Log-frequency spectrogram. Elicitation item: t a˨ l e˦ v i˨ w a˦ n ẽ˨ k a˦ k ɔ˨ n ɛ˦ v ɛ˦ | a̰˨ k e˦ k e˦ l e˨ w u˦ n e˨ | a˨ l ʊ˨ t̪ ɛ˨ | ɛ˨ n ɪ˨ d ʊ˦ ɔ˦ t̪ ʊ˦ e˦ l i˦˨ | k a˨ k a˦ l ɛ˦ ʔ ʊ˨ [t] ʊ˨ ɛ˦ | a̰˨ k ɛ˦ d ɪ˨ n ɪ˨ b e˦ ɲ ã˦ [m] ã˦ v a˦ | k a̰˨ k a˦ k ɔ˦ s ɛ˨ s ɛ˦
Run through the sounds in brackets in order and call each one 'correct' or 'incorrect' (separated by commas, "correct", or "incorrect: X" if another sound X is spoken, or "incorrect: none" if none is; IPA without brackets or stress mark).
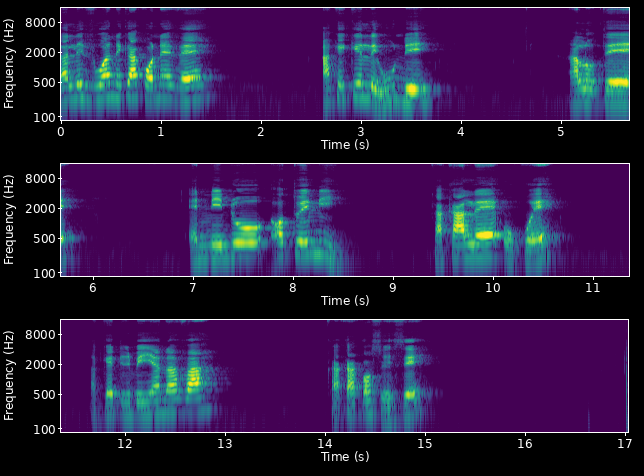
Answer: incorrect: k, incorrect: n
